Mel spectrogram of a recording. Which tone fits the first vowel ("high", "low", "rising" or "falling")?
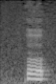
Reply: low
